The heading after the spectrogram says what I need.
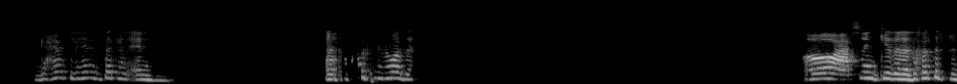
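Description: From 0.2 to 1.77 s, automatic gain rising: the level control judged the input too quiet and raised it by about 8 dB. It recurs from 8.03 s to the end. Background swells with the speech, unlike someone moving closer; the call-path band stops near 8 kHz.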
